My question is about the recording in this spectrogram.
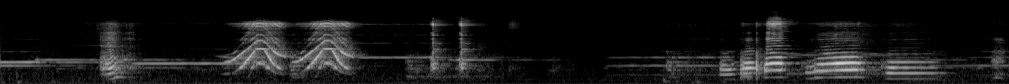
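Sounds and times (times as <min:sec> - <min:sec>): faint background tone: 0:00.0 - 0:10.0.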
